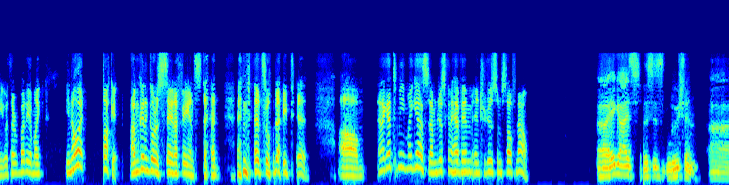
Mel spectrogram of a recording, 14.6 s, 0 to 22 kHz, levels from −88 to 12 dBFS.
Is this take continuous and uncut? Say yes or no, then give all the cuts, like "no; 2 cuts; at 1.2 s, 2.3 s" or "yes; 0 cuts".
no; 1 cut; at 12.9 s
